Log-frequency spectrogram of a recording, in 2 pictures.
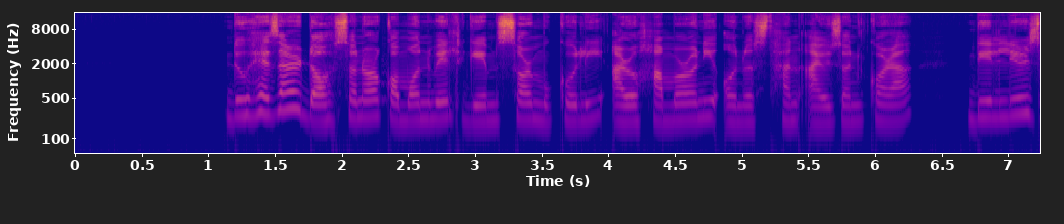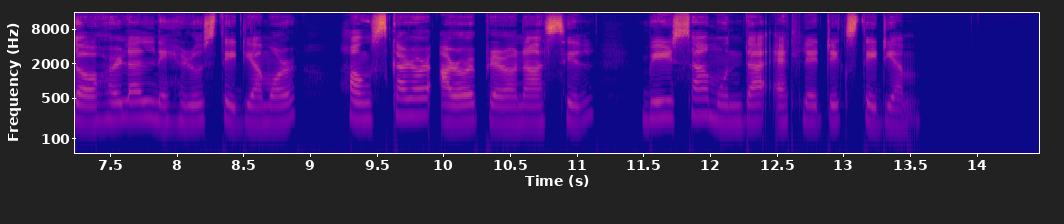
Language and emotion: Assamese, neutral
